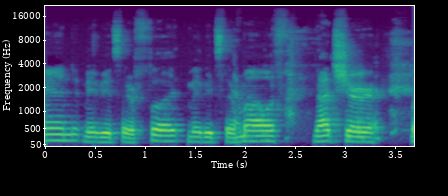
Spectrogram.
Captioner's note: laughs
